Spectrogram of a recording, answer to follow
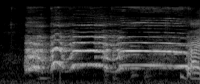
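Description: A rooster crows once nearby: a single loud call of about a second and a half, starting about a quarter second in and holding a steady pitch before breaking off near the end.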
